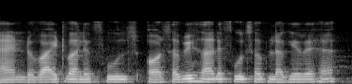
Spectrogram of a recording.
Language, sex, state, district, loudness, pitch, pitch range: Hindi, male, Chandigarh, Chandigarh, -18 LUFS, 120 Hz, 115-125 Hz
